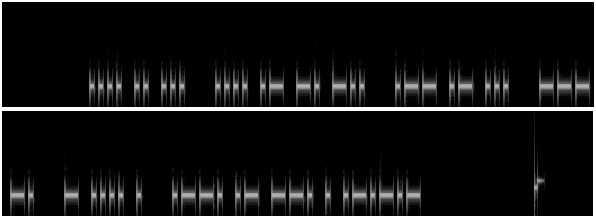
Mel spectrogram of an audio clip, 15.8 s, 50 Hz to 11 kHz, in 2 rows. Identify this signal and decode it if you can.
Morse code, heard as a keyed tone, about 20 wpm, 700 Hz. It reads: HIS HAND WAS ON THE PAGE.
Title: Sentences from Top 1000 Words - Review Part 1 - 20wpm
